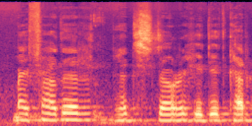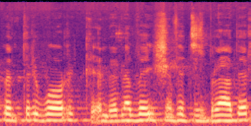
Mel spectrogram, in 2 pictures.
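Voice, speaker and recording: Speaking in a monotone, flat way, a woman keeps a medium pitch and a moderate pace. The room echo is audible and background noise is noticeable. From Poland, Warsaw. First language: Yiddish. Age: 90s. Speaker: Holocaust survivor. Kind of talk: testimony. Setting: stage with audience. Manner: halting.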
